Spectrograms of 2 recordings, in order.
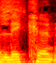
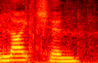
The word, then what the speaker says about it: lichen: Some say Lickin. No, it's probably not you say it, but I already said Lickin, so I'll stop with it as a pronunciation. Why don't you get off my back? You're having a good time! That's what they want. That's all they want. – I say Lichen. – Yeah, Lichen is probably right.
